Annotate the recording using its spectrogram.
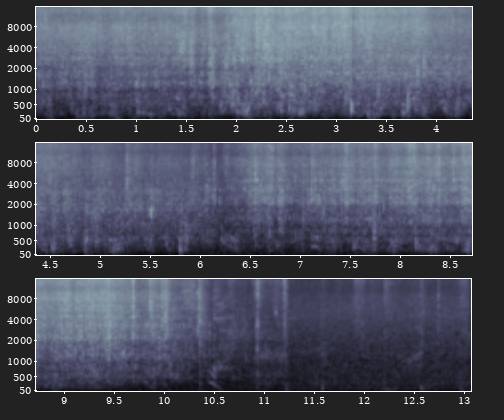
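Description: Feet splashing hard through shallow stream water as a person runs through it, throwing up spray, a quick run of splashes that lasts about ten seconds. The splashing fades near the end.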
